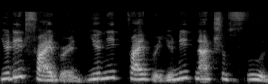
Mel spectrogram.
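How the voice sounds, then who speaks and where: Lively and animated, a woman speaks with a high pitch. Her pace is moderate. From Mexico. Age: 60s. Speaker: children's health coach. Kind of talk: podcast interview.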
